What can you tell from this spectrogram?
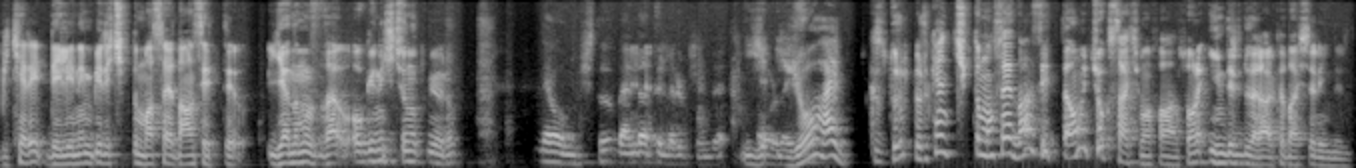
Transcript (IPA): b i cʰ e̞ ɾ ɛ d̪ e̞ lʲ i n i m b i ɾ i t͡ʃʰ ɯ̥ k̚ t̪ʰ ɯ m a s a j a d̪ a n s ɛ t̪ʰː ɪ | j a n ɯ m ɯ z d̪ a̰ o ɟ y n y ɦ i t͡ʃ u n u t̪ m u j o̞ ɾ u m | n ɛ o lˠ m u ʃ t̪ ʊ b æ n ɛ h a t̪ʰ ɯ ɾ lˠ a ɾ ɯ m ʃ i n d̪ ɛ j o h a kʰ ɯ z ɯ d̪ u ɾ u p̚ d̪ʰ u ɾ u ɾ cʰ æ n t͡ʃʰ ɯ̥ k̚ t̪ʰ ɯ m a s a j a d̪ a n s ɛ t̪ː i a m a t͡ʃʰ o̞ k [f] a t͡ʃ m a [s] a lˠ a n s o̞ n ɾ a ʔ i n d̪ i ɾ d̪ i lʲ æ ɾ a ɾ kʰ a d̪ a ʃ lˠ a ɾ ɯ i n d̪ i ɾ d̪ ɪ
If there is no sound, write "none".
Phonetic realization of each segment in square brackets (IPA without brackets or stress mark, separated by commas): s, f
